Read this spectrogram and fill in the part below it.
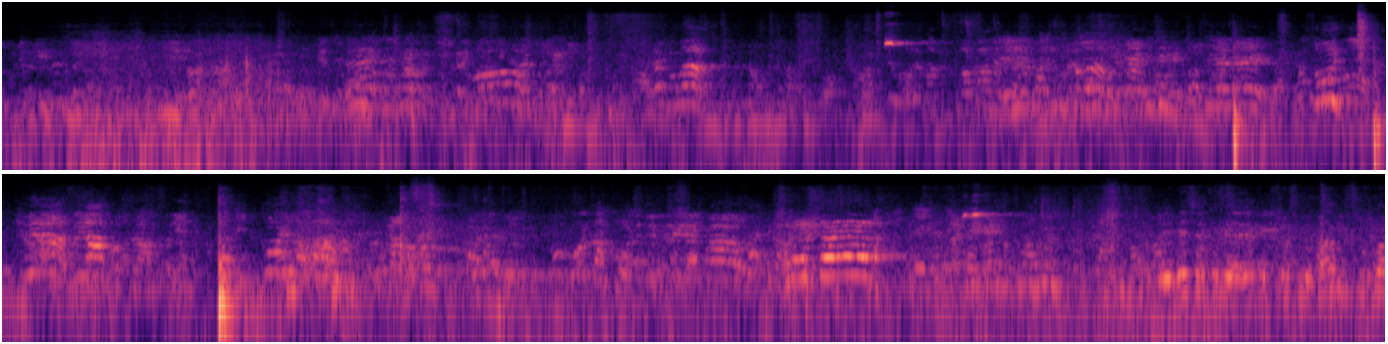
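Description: A football is kicked with a dull thump.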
